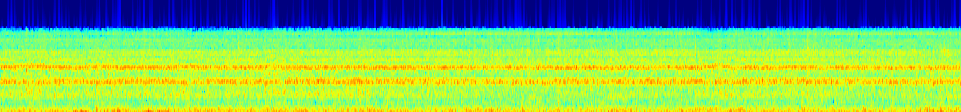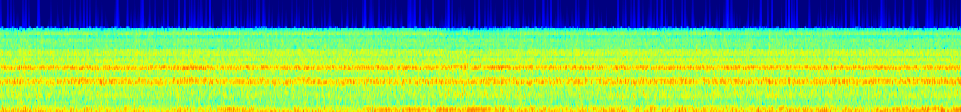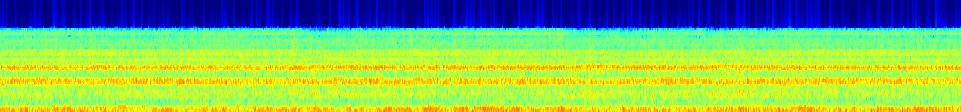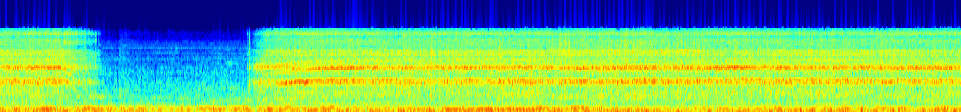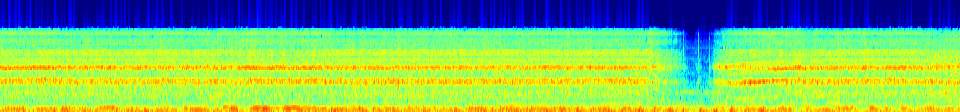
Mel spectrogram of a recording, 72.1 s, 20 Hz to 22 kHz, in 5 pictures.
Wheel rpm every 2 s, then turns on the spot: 160, 160, 170, 160, 160, 160, 160, 160, 160, 160, 160, 160, 160, 160, 160, 160, 160, 160, 160, 160, 160, 160, 40, 40, 160, 160, 160, 160, 160, 160, 160, 160, 160, 140, 100, 160.
none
